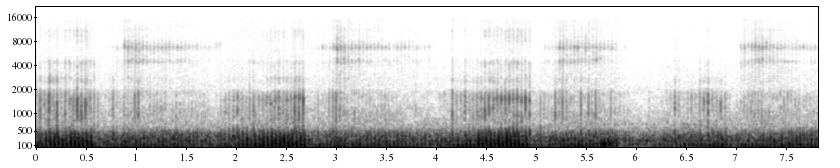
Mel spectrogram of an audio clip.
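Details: Tarou the cat, aged three, purring close by, a steady low throaty rumble with audible breath cycles alternating about every two to three seconds.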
